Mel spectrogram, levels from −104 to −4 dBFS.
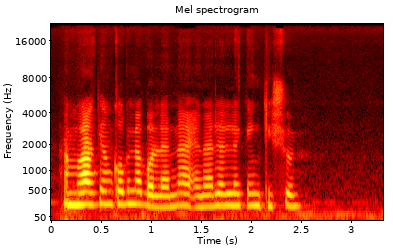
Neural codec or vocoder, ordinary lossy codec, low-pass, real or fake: codec, 44.1 kHz, 2.6 kbps, SNAC; none; none; fake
